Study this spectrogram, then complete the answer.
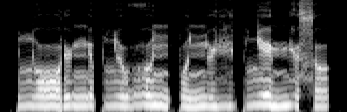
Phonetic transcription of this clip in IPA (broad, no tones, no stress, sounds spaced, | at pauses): ʎ o ɾ y ŋ e p ʎ ʏ u̯ ɦ ʊ ɲ p ʊ ɲ y vʲ ʊ p ʎ e mʲ ʊ s ʊ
